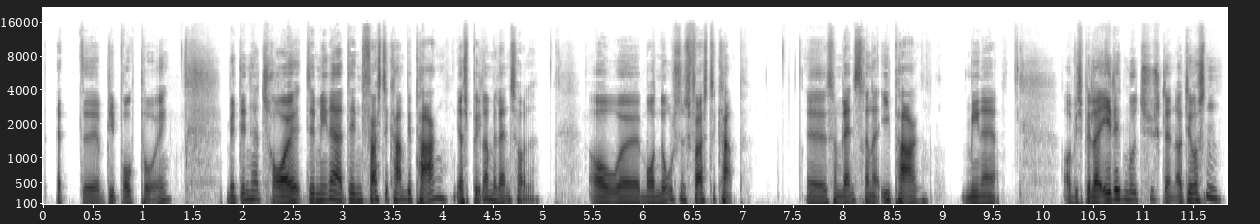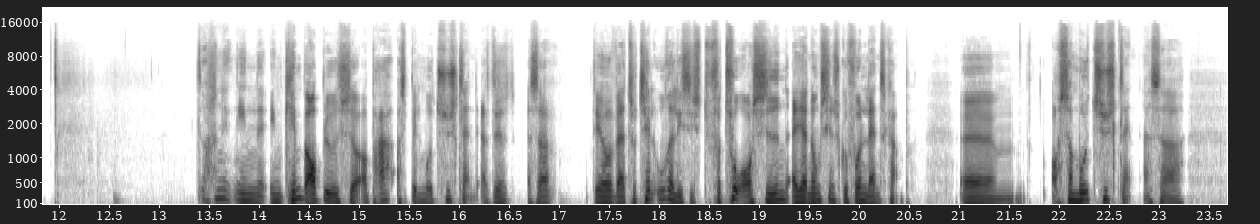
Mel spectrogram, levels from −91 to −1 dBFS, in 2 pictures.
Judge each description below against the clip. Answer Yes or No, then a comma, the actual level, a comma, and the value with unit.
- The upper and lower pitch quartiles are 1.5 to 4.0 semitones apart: No, average, 4.6 semitones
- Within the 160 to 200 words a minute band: No, average, 220 wpm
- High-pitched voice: No, low, 135 Hz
